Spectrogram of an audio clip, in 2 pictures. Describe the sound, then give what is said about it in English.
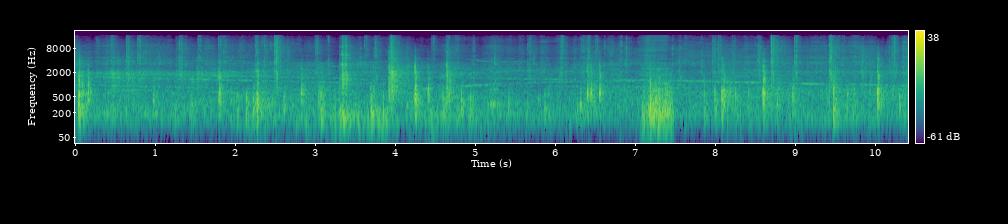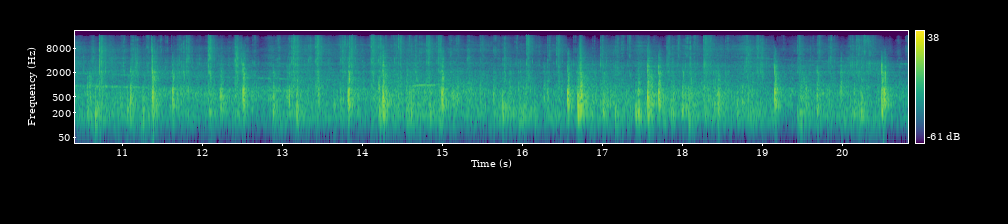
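Fireworks burst outdoors in the Carson area, a steady scatter of sharp pops and crackles at irregular intervals, with faint whistling tones gliding downward between the bangs. No one speaks. “I am outside because I wanted to let you guys hear the sounds of the fireworks.”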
